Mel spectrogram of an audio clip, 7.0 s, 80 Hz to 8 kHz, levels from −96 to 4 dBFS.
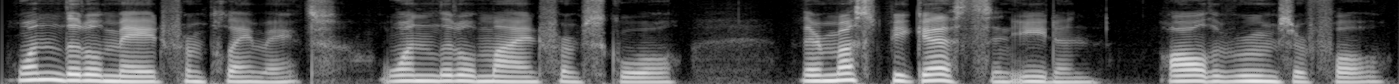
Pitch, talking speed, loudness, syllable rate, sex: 180 Hz, 180 wpm, -14 LUFS, 5.2 syllables/s, female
